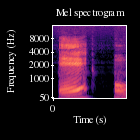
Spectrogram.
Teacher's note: अर्धसंवृत होते हैं जिन स्वरों के उच्चारण में मुख द्वार संवृत की तुलना में अधिक खुलता है, यानी कि संवृत तो कम, सबसे कम खुलता है, लेकिन उससे कम, उससे अधिक थोड़ा सा खुलता है, उसको क्या कहते हैं?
